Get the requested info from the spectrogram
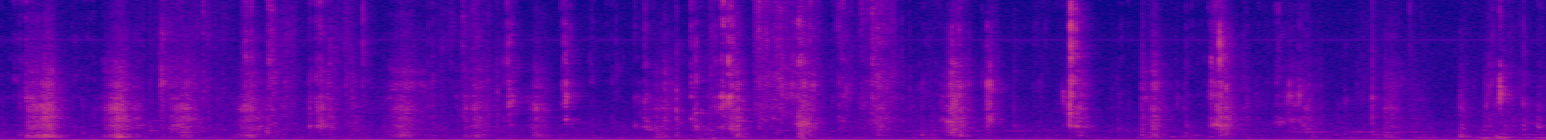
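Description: A person chewing crunchy chips close to the microphone: irregular crisp crunches, a few a second.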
